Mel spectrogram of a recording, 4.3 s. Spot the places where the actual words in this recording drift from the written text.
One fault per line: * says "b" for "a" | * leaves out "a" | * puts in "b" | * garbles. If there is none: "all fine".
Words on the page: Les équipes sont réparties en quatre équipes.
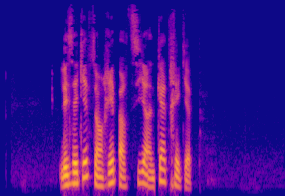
all fine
